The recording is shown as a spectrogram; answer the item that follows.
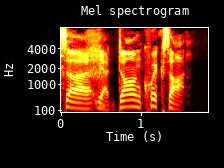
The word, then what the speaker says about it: Don Quixote: How's it pronounced? – I just hear it as Don Quixote from you. – No, it's Don Quixote.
